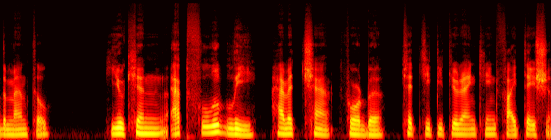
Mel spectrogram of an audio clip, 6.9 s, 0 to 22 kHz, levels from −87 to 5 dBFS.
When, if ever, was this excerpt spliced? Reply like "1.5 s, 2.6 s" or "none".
2.0 s, 3.3 s, 5.0 s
